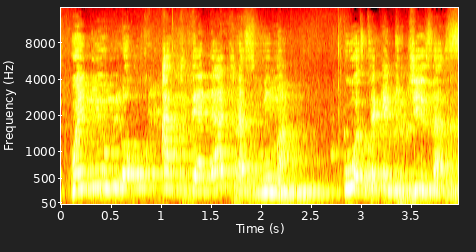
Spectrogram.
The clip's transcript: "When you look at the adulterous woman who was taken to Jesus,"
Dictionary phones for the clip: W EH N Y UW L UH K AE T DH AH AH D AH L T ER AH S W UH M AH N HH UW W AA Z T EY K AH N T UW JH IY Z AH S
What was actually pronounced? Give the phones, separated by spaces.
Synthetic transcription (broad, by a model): W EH N Y UW L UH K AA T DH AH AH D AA T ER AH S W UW M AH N HH UW W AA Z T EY K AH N T UW JH IY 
